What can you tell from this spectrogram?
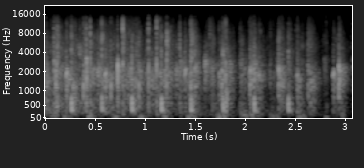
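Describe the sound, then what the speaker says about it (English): Conference audience applauding all of the speakers, brisk rhythmic clapping from many hands in a hall, steady and fairly close throughout. "please give it another, hand of applause for just all of the speakers."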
